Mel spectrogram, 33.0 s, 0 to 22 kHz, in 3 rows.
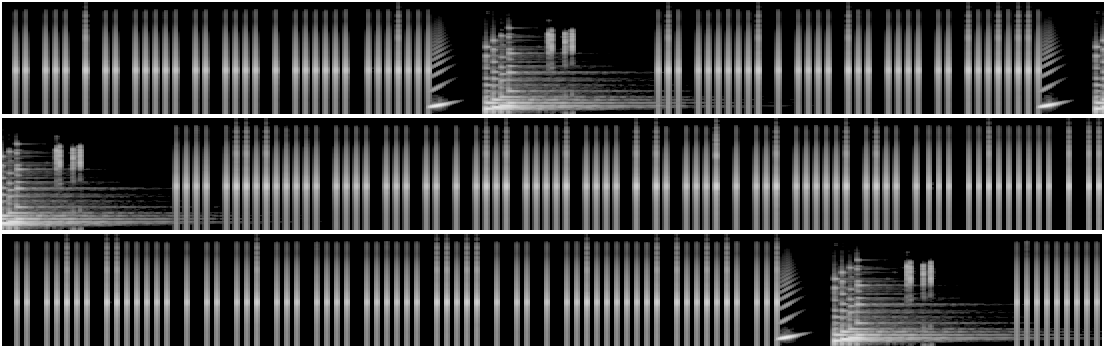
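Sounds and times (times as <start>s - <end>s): phone keyboard key clicks: 0.0s - 4.3s, 6.6s - 10.4s, 12.7s - 29.8s, 32.2s - 33.0s.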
